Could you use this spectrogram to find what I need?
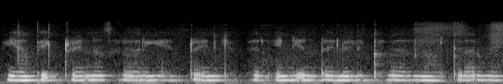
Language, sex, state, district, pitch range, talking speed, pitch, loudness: Hindi, female, Delhi, New Delhi, 195-200 Hz, 240 wpm, 195 Hz, -15 LUFS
